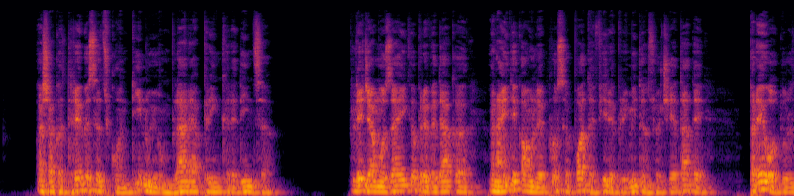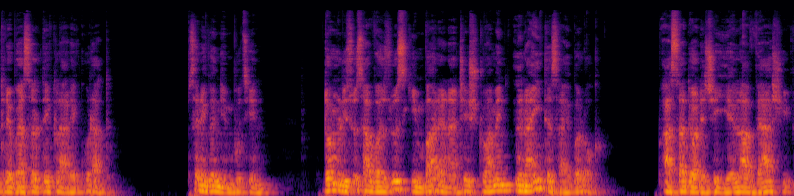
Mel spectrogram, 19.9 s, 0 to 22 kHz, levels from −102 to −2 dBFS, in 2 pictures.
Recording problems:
off-mic speech; far
room echo; very slight; dies away in 0.2 s

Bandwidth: 17.5 kHz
